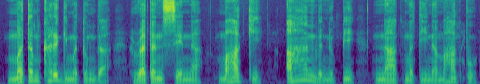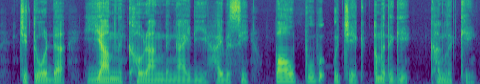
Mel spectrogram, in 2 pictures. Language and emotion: Manipuri, neutral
